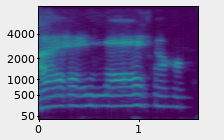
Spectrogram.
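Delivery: high, loud freaking-out yell; mock scream. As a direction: screech like a panicked wrestler. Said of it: "Terry Funk screaming".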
